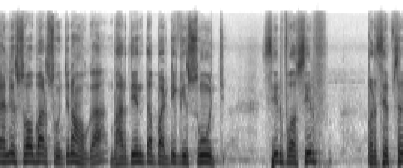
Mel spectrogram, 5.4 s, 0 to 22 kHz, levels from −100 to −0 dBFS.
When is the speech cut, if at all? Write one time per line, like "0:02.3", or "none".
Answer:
0:01.4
